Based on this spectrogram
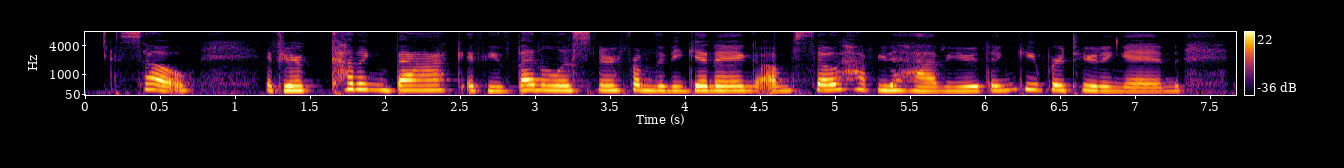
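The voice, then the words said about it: Congested, stuffy voice. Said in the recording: “hear in my voice, but I'm getting over a little sickness. So I apologize for any stuffiness on the mic.”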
